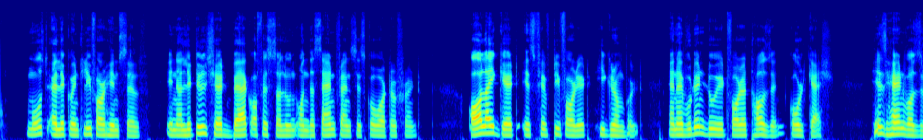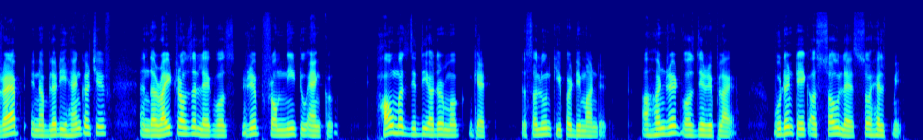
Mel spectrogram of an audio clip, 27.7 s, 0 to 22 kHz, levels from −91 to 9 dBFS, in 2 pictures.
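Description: A recording of speech with no technical faults to report. No point in it needs a time or a cause.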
